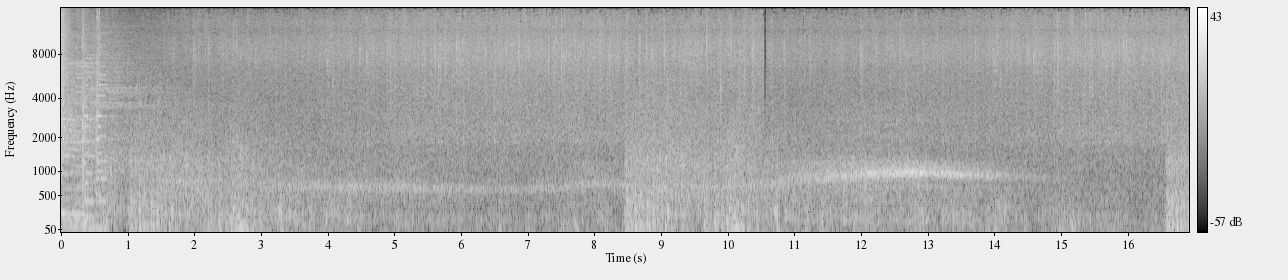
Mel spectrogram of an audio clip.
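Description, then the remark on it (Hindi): Steady heavy rain pours down in a dense, continuous hiss, while deep rolls of thunder rumble through it, swelling loudest about halfway through before fading back under the downpour. “…, सुन बिजली चमकी लिपट गए हम”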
